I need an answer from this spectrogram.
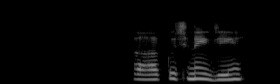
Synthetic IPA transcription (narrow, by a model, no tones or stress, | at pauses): aːkʊt͡ʃʰnəɦĩd͡ʒiː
